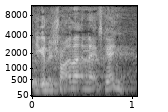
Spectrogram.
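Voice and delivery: normal talking voice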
